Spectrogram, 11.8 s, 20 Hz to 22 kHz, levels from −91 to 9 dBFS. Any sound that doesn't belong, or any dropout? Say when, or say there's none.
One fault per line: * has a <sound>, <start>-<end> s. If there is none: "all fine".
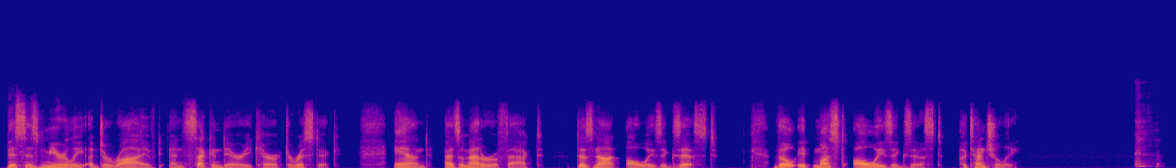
* has a laugh, 11.3-11.7 s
